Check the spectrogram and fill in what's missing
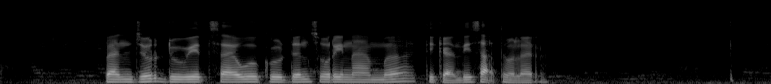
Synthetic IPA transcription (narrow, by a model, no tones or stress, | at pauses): b̥ä̤ɲd͡ʒʊrɖuwɪt̪̚sewuɡ̥uld̪ənsuɾinaməd̪̥i̤ɡ̥ä̤nt̪isa̰ʔd̪̥o̤lar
